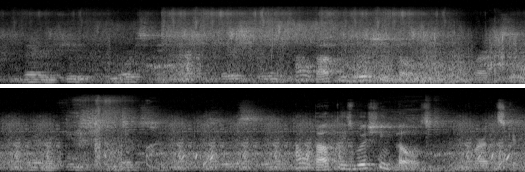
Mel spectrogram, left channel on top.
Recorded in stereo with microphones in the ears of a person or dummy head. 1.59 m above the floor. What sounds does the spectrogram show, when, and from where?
0.2 s a man speaking: 45° left (ahead or behind), 3.5 m
3.0 s a man speaking: 50° right (ahead or behind), 0.8 m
